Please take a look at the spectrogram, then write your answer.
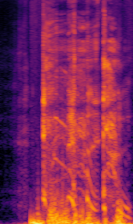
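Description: A man coughs loudly and close up, a harsh throaty burst followed by a second cough, heard alone.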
